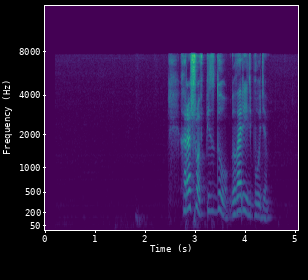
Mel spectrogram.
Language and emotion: Russian, angry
